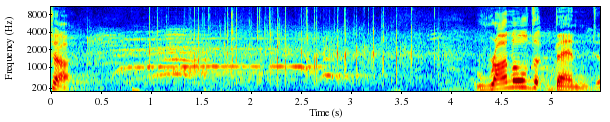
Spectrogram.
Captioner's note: audience cheers and applauds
